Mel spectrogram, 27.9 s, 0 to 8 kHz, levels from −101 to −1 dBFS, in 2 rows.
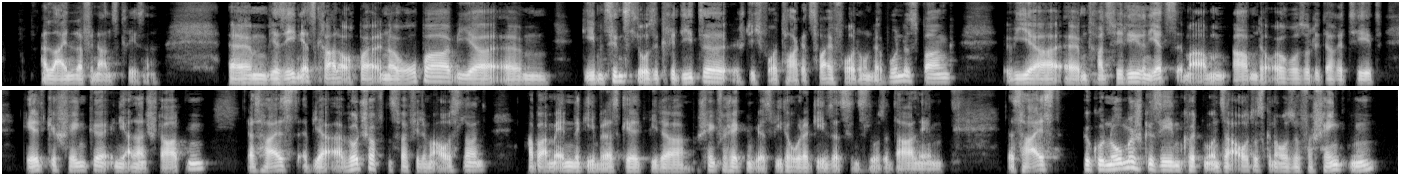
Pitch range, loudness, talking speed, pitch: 90-130 Hz, -19 LUFS, 150 wpm, 105 Hz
